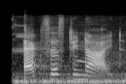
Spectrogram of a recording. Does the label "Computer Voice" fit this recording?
Yes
